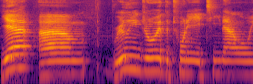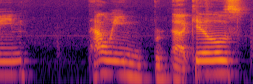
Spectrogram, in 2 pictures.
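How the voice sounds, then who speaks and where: A man's voice: high-pitched, fairly even intonation, a little slow, sharp tone. A man co-hosting a podcast, giving his opinions on films in a casual, conversational way. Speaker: podcast co-host. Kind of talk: casual film discussion.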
